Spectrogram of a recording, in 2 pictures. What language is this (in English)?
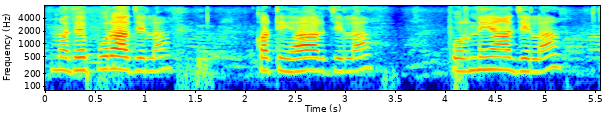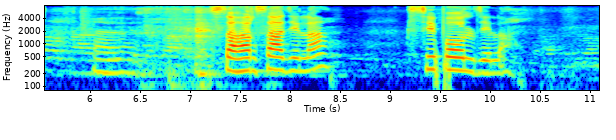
Maithili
